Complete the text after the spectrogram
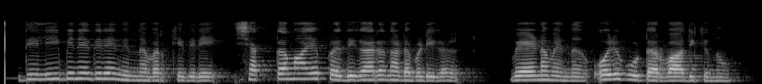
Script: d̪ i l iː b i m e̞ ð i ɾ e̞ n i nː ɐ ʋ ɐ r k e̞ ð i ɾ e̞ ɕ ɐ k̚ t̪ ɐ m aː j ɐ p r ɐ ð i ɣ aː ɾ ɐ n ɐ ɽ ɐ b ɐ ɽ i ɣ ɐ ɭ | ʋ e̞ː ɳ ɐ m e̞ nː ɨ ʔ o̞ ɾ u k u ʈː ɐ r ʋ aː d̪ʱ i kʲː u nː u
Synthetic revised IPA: d̪ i l iː b i n e̞ ð i ɾ e̞ n i nː ɐ ʋ ɐ r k e̞ ð i ɾ e̞ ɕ ɐ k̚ t̪ ɐ m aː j ɐ p r ɐ ð i ɣ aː ɾ ɐ n ɐ ɽ ɐ b ɐ ɽ i ɣ ɐ ɭ | ʋ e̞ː ɳ ɐ m e̞ nː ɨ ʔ o̞ ɾ u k uː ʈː ɐ r ʋ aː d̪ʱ i kʲː u nː u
